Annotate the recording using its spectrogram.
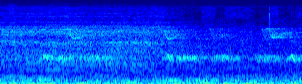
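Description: Chalk scratching on a blackboard as words are written. A faint chirp of two high tones repeats in the background about every second.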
